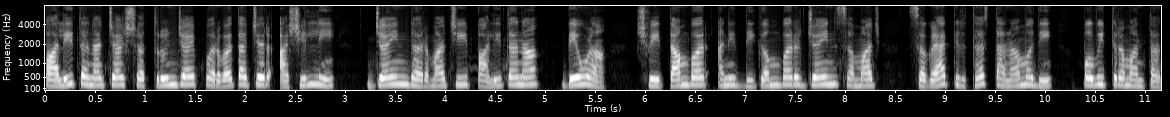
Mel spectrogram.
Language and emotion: Goan Konkani, neutral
